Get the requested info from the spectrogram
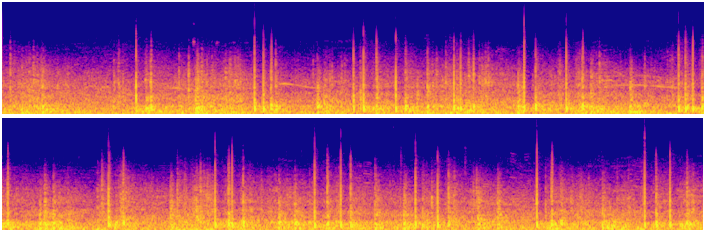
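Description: Aerial fireworks shells bursting one after another, with deep booms and constant sharp crackling and no let-up.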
